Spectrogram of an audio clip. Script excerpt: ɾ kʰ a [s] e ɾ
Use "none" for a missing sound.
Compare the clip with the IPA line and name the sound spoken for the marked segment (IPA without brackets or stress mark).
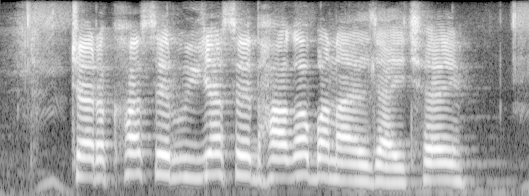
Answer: s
